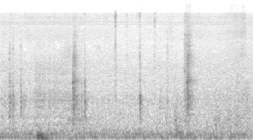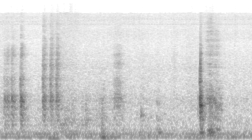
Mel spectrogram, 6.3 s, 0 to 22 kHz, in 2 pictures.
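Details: MacBook Pro (15-inch, 2017): scattered sharp pops and crackles as the lid opens in a quiet room, caught only by external mics, not system audio. The display hinge pops, and Apple fixed it by replacing the display.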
